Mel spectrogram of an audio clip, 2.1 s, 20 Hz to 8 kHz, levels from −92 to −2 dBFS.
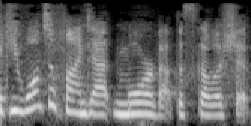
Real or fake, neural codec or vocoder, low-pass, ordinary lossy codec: fake; codec, 16 kHz, 1.1 kbps, Voila-Tokenizer; 7.2 kHz; MP3, 32 kbps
